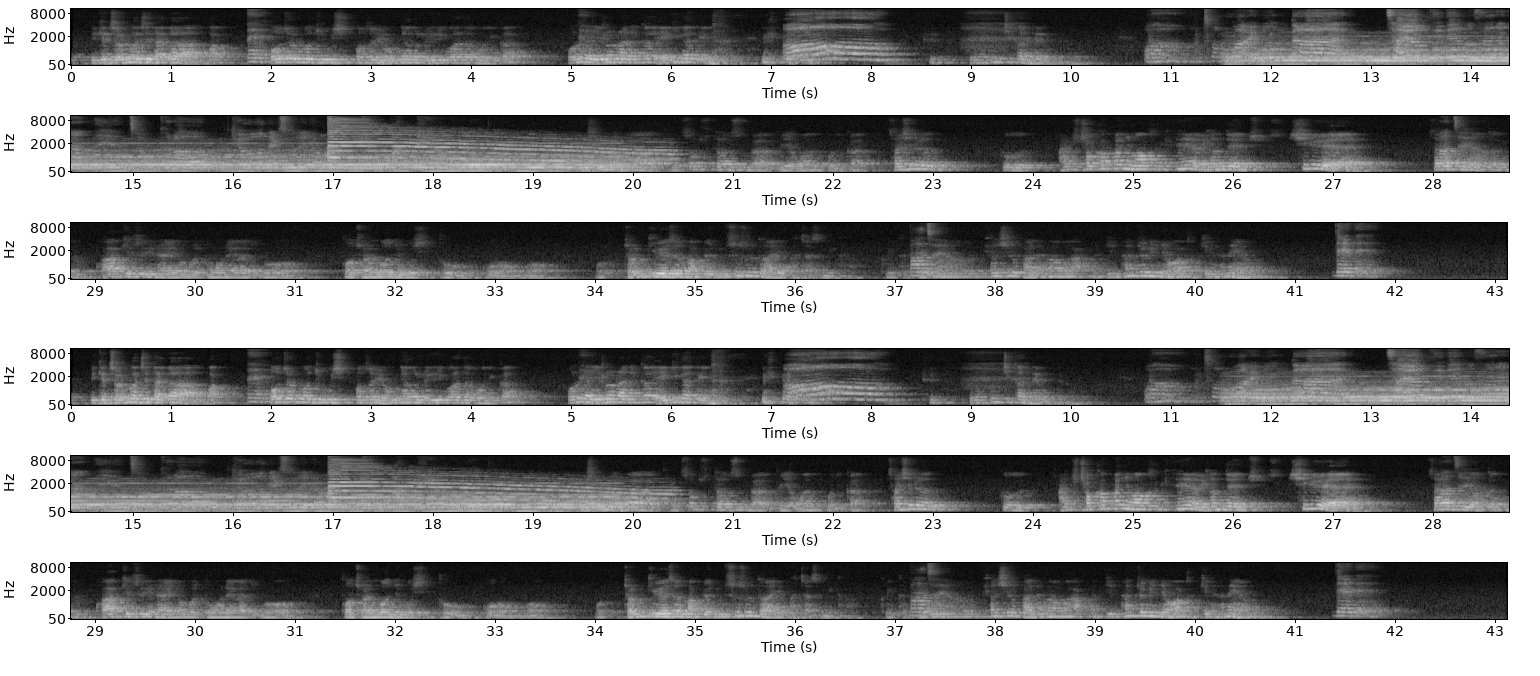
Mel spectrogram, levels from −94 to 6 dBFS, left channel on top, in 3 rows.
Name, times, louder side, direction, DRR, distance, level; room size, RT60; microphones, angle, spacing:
voice 1, 0.2-1.5 2.0-4.5 5.0-6.6 6.9-7.2 9.0-10.1 13.2-13.3 18.2-18.5 19.5-22.3 22.6-23.1 23.7-23.9 24.3-27.3 28.0-28.8 29.1-31.0 31.5-33.5 34.0-36.4 36.9-40.6, right 1 dB, 40° right, -1 dB, 0.5 m, -26 dB
voice 2, 7.1-8.2 8.9-9.5 10.7-12.7 13.2-18.3 28.1-28.8 37.1-37.8 41.4-41.9, left 2 dB, 25° left, -1 dB, 0.5 m, -32 dB
sound 1, 11.5-19.9, left 1 dB, 90° right, 0.5 m, -23 dB
sound 2, 12.2-20.4, left 1 dB, 70° left, 0.6 m, -32 dB
2.2 x 2.2 x 2.6 m, 0.80 s
head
